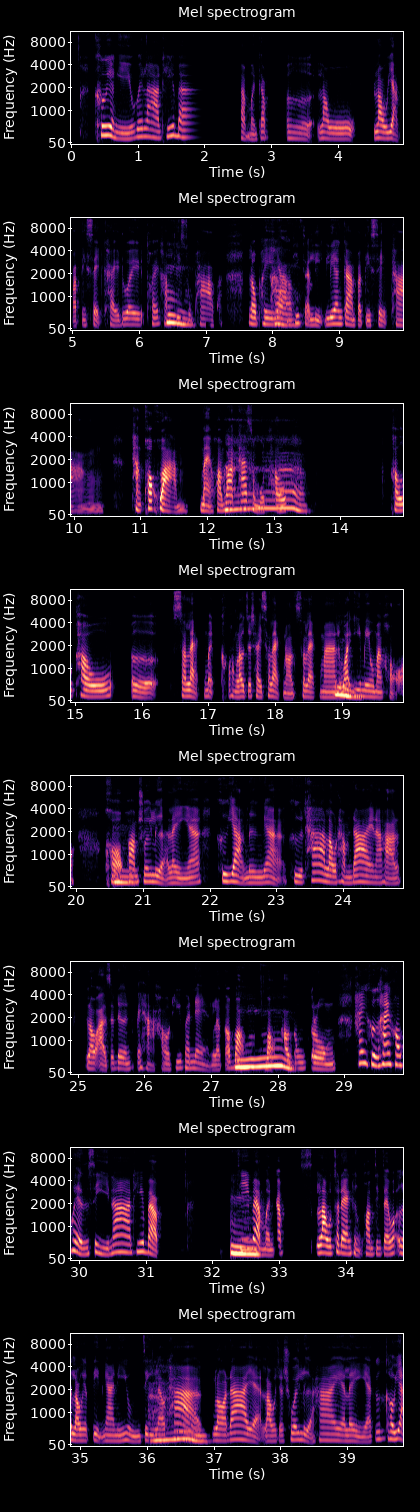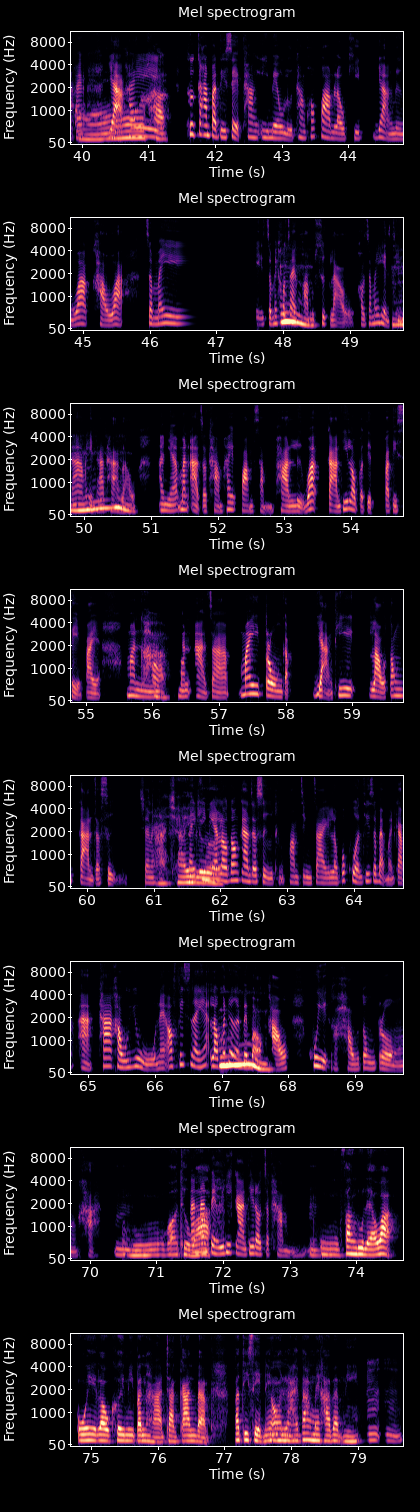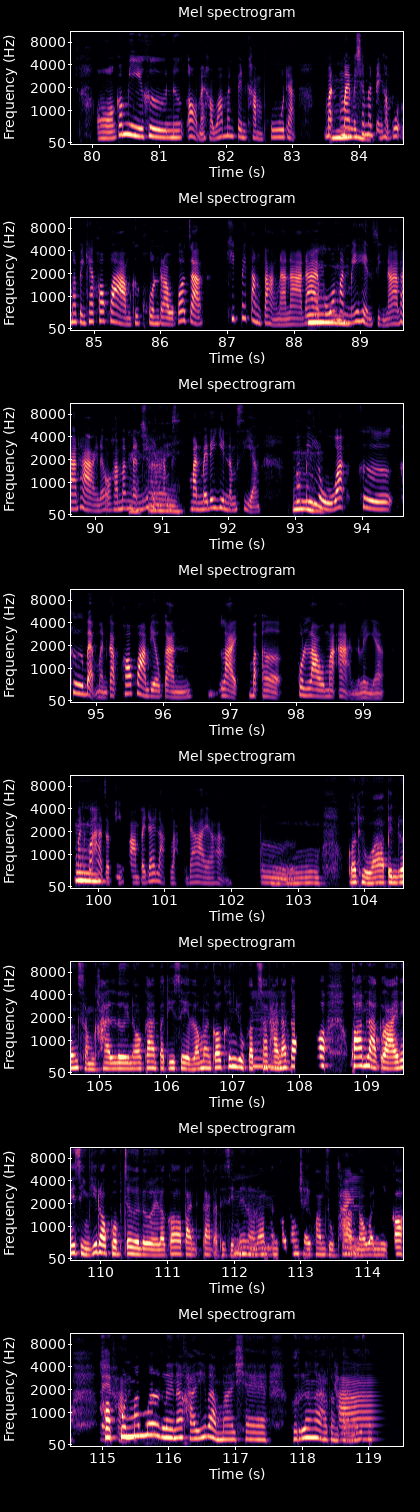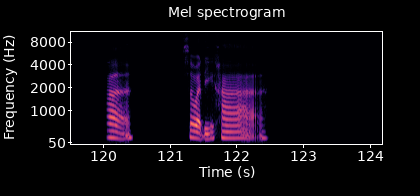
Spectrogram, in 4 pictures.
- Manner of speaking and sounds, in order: distorted speech; other noise; tsk
- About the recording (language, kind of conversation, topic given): Thai, podcast, เวลาต้องปฏิเสธใคร คุณจะพูดอย่างไรให้สุภาพแต่ชัดเจน?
